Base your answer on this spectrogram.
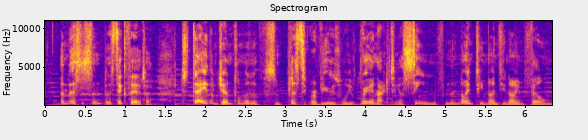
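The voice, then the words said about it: British accent. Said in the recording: “my British accent makes the stupidity sound classy”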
